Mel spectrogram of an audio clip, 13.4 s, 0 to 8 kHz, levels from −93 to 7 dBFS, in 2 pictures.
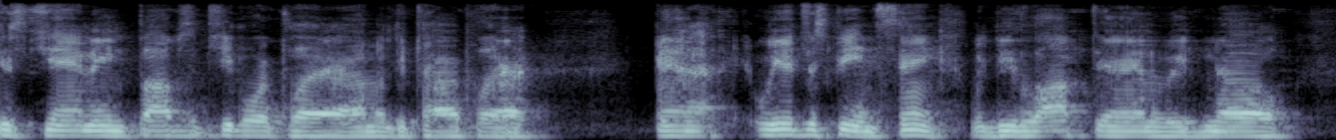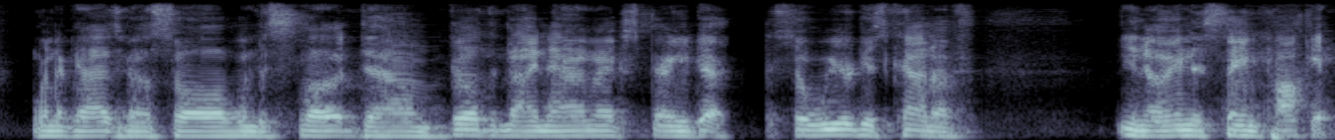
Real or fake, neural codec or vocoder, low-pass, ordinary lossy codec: fake; codec, 44.1 kHz, 3.4 kbps, Pupu-Codec; 7.2 kHz; Opus, 64 kbps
